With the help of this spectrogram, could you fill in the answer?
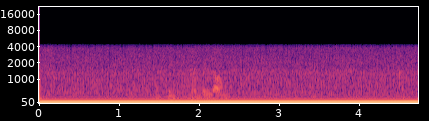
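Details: A steady low droning hum from bees as novices inspect their hives in an allotment and community garden, with a faint murmur of voices briefly surfacing in the middle.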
